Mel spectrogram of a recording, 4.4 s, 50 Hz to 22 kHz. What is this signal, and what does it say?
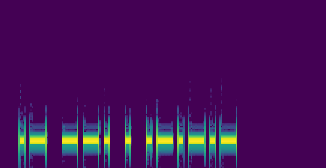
Morse code, heard as a keyed tone, about 17 wpm, 700 Hz. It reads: AGE.
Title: Sentences from Top 1600 Words 17wpm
